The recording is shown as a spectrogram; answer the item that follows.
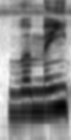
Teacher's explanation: ومئی غنہ بھی کریں گے اور نون کو یا سے ملائیں گے بھی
